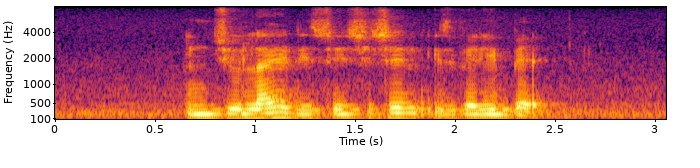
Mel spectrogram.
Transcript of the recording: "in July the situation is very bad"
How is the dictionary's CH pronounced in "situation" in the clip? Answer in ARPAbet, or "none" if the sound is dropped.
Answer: S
